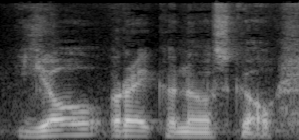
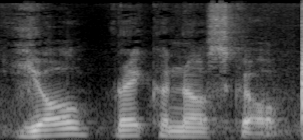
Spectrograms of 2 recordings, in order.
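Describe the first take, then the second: No difference in how they are said.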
